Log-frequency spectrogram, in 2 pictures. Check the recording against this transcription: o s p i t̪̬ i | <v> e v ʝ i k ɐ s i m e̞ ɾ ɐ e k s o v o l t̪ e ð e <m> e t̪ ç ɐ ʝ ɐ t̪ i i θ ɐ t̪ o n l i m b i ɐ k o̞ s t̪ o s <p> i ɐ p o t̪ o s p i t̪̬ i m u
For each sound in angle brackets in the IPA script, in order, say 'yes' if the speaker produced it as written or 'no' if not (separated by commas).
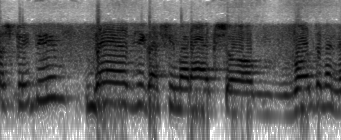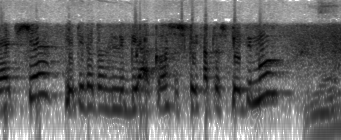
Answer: no, no, yes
